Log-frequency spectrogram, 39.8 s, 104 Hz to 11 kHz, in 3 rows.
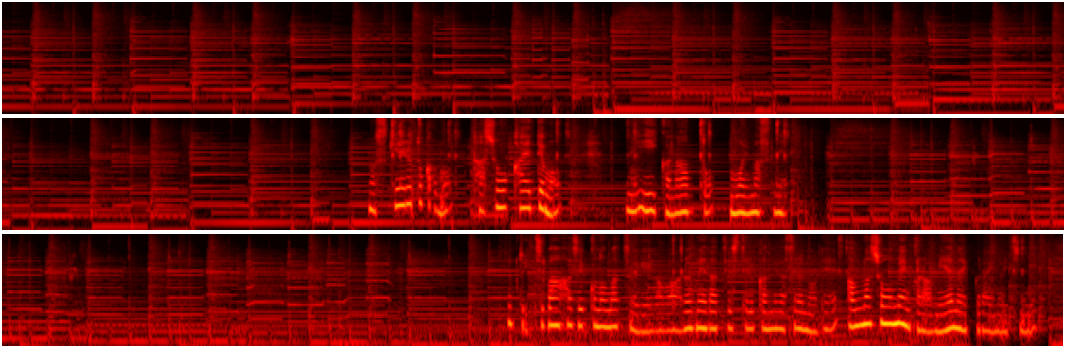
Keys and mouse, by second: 0.3 r, 1.2 g, 1.9 click, 2.2 middle click, 2.4-16.3 typing, 2.8 alt+z, 3.5 alt+a, 4.1 middle click, 6.2 middle click, 6.8 middle click, 7.1 shift+middle click, 7.8 middle click, 9.0 middle click, 10.1 middle click, 10.7 middle click, 11.7 middle click, 12.0 middle click, 13.0 alt+a, 14.7 middle click, 15.4 middle click, 15.9 middle click, 16.8 middle click, 17.0 shift+middle click, 17.5 s, 18.4 r, 19.5 r, 20.6 s, 21.6 g, 22.4 r, 23.3 g, 23.9 middle click, 24.1 middle click, 24.6 middle click, 24.6 g, 25.0 middle click, 25.2 r, 25.5 middle click, 25.8 g, 26.5 middle click, 27.0-28.8 typing, 28.2 middle click, 29.2 middle click, 29.7 middle click, 29.9 r, 30.2 g, 31.5 middle click, 32.0 shift+middle click, 32.6 Tab, 33.0 middle click, 33.7 r, 35.3 middle click, 35.9 g, 37.4 middle click, 38.4 r, 39.6 g.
